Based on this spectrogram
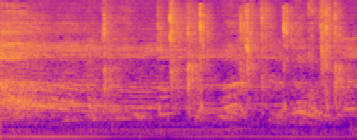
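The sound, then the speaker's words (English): An audience claps their hands for God in a loose, uneven patter that starts after a brief pause and continues over a steady low hum, with some voices mixed in. “Clap your hands for God.”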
